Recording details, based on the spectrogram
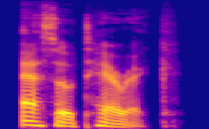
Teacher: the stress is on that third syllable, esoteric. When we describe something as esoteric, we're talking about something that's really understood by a small group of people because they have knowledge or interest in that thing.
